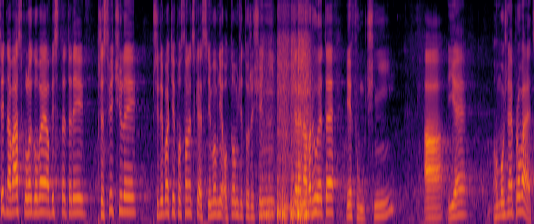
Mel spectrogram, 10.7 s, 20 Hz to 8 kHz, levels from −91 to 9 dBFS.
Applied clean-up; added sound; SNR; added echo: none; Snare drum; 0 dB; none.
